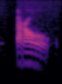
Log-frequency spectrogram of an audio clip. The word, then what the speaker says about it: rho: Massa jenis ini membacanya rho. Ya, ini bukan P tapi rho.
